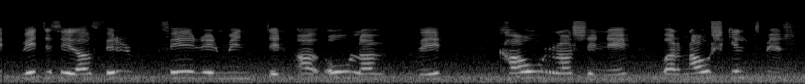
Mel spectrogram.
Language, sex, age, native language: Icelandic, male, 11, Icelandic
